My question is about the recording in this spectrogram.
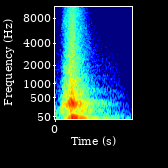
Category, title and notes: Sound effects > Natural elements and explosions
Stick - Whoosh 1
SFX, whoosh, stick, NT5, tascam, Swing, FR-AV2, swinging, Rode, Transition, fast, Woosh, whosh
